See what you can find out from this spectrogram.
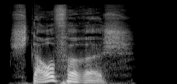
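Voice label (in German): "stauferisch", German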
